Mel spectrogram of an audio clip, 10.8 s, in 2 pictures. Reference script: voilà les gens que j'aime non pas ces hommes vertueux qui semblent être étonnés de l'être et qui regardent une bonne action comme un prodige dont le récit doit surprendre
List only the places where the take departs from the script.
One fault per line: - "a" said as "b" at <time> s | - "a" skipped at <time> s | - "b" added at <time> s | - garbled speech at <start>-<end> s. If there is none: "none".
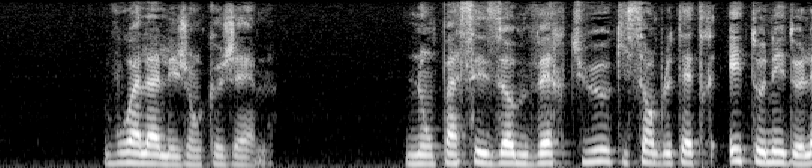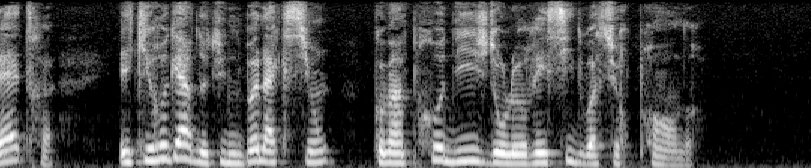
none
